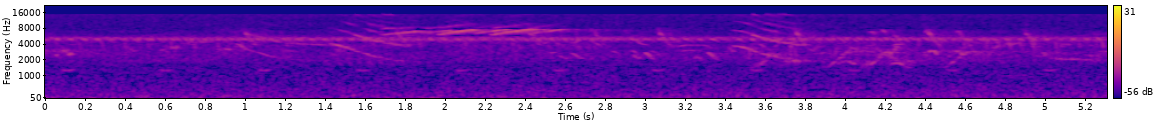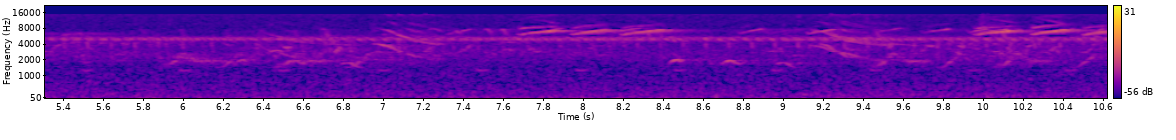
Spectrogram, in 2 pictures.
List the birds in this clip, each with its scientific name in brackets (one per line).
Red-cheeked Cordonbleu (Uraeginthus bengalus)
